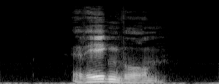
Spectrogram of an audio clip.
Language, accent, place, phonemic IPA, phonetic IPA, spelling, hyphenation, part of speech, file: German, Germany, Berlin, /ˈreːɡənˌvʊrm/, [ˈʁeːɡŋ̍ˌʋʊɐ̯m], Regenwurm, Re‧gen‧wurm, noun, De-Regenwurm.ogg
- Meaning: earthworm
